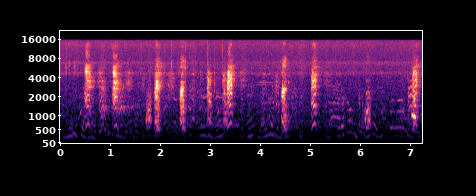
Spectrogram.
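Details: Toy Poodle on an agility course barking in quick high yaps roughly every half second, mixed with a person talking and calling in the background.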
